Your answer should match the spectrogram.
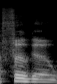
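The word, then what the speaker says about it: Pfugu: a price fister faucet it's called a fugu with a pf yes it's it's a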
